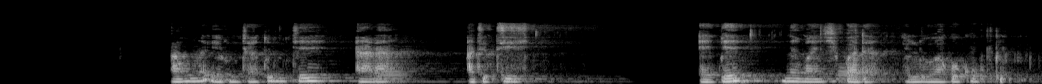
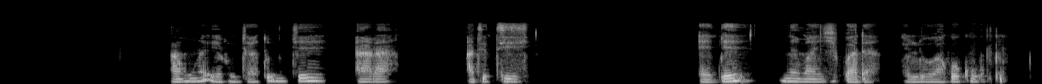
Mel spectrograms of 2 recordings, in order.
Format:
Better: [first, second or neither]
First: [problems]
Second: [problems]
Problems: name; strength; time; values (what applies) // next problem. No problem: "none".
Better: second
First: background sound (Wind instrument, woodwind instrument); 11 dB below the speech // room echo; dies away in 1.3 s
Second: none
